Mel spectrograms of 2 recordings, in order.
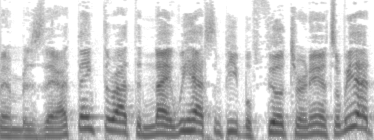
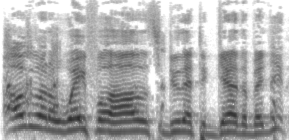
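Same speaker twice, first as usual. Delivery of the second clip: normal talking voice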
